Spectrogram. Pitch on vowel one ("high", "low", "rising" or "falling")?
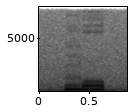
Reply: low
